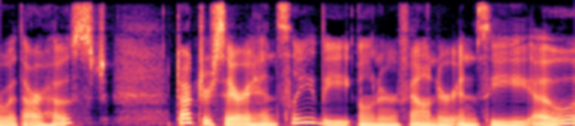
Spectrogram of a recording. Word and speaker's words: Hensley: So it sounds as if it's spelled Hence with the LY on the end.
